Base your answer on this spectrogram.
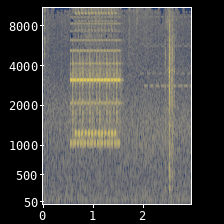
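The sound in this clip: Telephone ringing during an outgoing call: a single bright, trilling ring lasting about a second, followed by a brief click.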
